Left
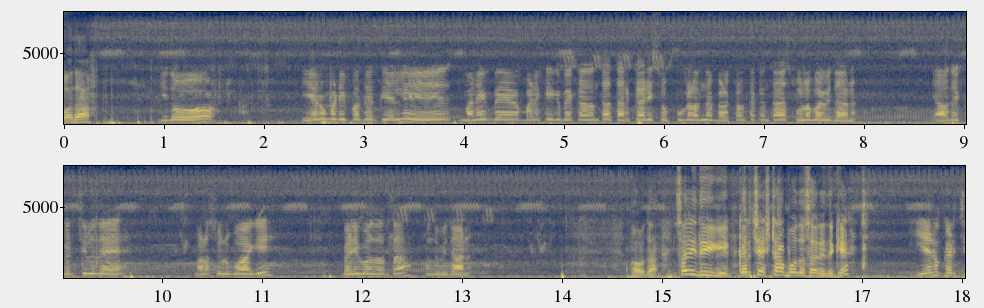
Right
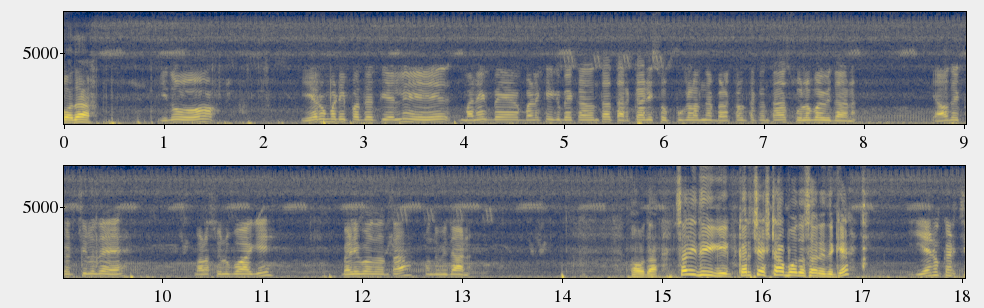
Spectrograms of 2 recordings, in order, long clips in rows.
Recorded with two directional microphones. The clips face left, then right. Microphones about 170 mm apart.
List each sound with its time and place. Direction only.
0.0 s speech: 45° right (ahead or behind)
0.9 s speech: 35° right (ahead or behind)
2.4 s speech: 35° right (ahead or behind)
14.7 s speech: 35° right (ahead or behind)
